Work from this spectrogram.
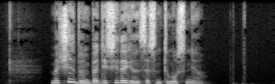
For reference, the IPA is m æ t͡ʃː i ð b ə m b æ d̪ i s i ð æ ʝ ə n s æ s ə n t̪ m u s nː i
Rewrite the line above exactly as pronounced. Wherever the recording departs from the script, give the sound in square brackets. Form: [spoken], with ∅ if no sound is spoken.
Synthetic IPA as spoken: m æ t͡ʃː i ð b ə m b æ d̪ i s i ð æ ʝ ə n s æ s ə n t̪ m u s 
